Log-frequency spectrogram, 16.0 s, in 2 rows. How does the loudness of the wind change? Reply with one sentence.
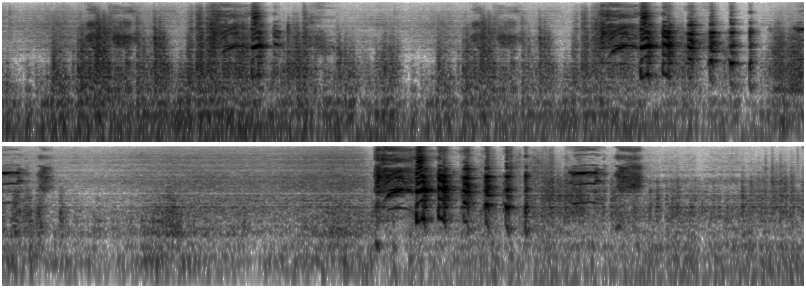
The volume of the wind goes down.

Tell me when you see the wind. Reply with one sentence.
You can hear the wind from 0.0 to 16.0 s.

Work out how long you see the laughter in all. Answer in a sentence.
You can hear the laughter for 6 seconds altogether.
